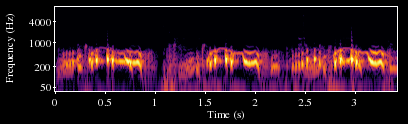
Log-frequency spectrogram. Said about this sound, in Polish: Podobało mi się, że są gołębie.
